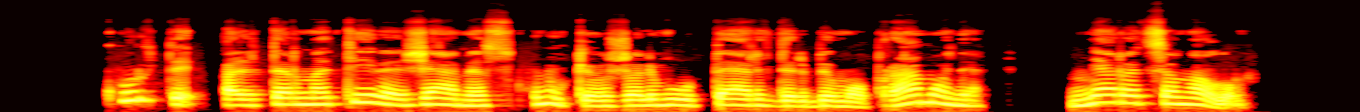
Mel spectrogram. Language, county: Lithuanian, Klaipėda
